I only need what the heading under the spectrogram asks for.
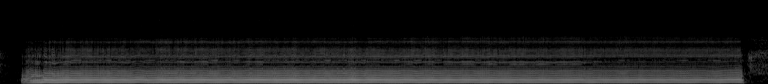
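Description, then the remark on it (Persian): A single sustained, very low hummed "mmm" tone held steadily for about seven seconds, loud, with a slight wavering in pitch and no words spoken; a vocal exercise of saying the letter M in a very deep voice to improve a hoarse voice. “تمرین بعدی که میتونم بهتون بگم که برای اینکه صدامون رو بهتر کنیم از اون حالت گرفتگی در بیاد گفتن حرف میمه با صدای خیلی بم که به حالت خیلی بم بگیم”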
